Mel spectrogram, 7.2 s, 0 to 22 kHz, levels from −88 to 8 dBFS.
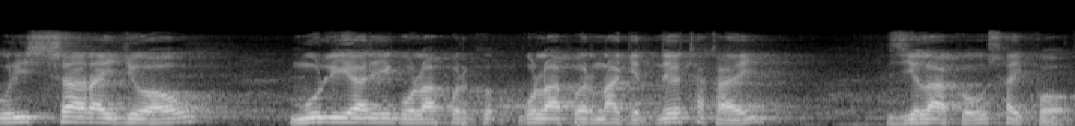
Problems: constant background noise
